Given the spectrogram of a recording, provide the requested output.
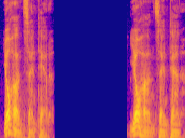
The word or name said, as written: Johan Santana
